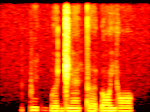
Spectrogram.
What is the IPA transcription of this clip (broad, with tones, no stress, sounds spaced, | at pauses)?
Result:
p i˧ ɡ͡b ə˨ d͡ʒ ɛ̃˨ t ə˨ ɗ ɔ˧ j ɔ˧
